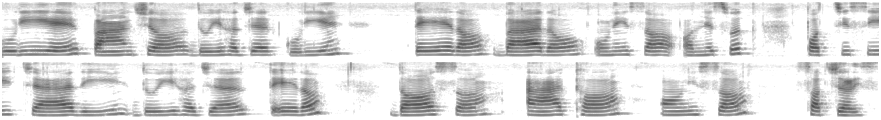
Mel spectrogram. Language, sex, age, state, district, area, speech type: Odia, female, 18-30, Odisha, Kandhamal, rural, spontaneous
